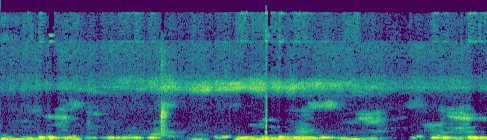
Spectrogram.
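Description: Teddy pigeons at a pigeon sale cooing in soft, repeated throaty bursts, close and steady with brief pauses between phrases.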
